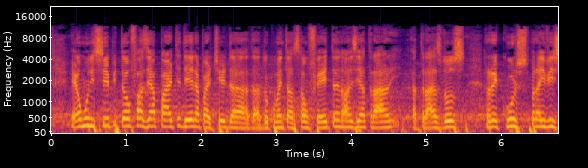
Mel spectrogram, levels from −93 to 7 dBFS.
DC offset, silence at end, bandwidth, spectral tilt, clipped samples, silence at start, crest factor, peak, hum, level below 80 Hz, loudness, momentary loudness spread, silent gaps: under 0.1%; 0 s; 12.5 kHz; -4.5 dB/octave; under 0.1%; 0 s; 10 dB; 0 dBFS; none; -26 dBFS; -10 LUFS; 4 LU; none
